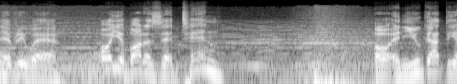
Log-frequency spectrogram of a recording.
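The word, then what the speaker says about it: Z10: get a BlackBerry zed1 I'm told you pronounce that Zed 10 cuz they're Canadian underwhelmed not not not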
